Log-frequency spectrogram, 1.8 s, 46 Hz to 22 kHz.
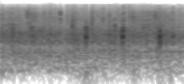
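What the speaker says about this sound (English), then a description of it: "give yourself an applause" Audience applause at DrupalCon Atlanta 2025 keynote, a soft, even wash of many hands clapping in a large hall, heard from a distance with a few sharper claps standing out.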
